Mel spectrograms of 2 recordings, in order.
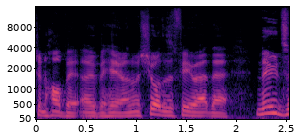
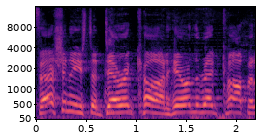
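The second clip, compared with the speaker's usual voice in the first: award show announcer; 7 semitones higher, 9 dB louder than usual. Pretend. Announces award like ceremony host.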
